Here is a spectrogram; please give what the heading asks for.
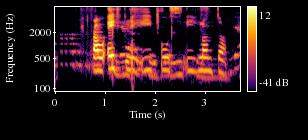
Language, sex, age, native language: Icelandic, male, 10, Icelandic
